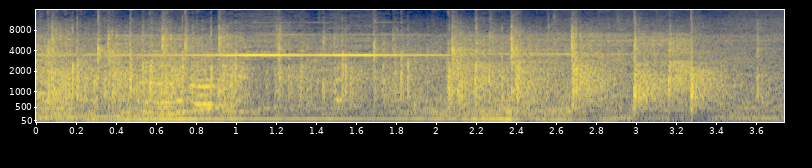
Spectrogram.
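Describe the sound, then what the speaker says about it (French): Guests at a civil wedding ceremony in Congo applaud the bride, a short burst of scattered hand claps mixed with overlapping voices. "Applaudissez pour mademoiselle."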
